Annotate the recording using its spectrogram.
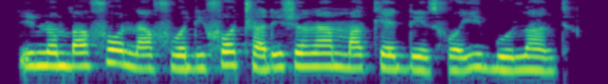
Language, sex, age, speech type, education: Nigerian Pidgin, female, 15-29, spontaneous, tertiary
